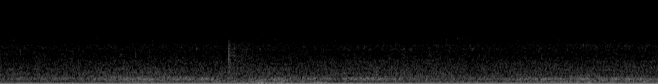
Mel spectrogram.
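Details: Constant low rumble and hiss with one faint click midway, no animal calls.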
